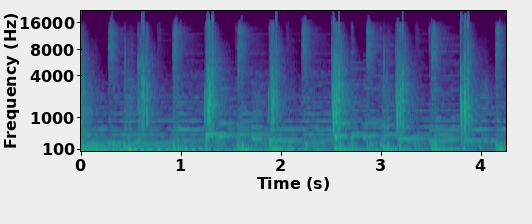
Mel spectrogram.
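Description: Steady, evenly spaced hand claps, sharp and fairly loud, keep a regular beat in a clap-along exercise over a background of sustained music with no one talking.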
